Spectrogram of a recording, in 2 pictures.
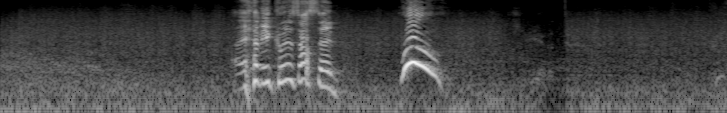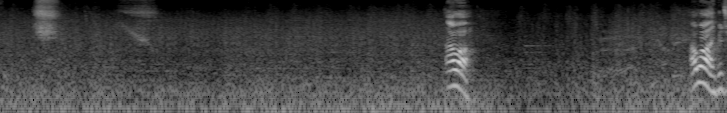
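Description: Lightning cracks sharply several times.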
